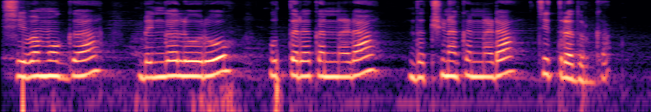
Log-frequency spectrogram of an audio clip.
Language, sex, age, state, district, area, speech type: Sanskrit, female, 18-30, Karnataka, Shimoga, rural, spontaneous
